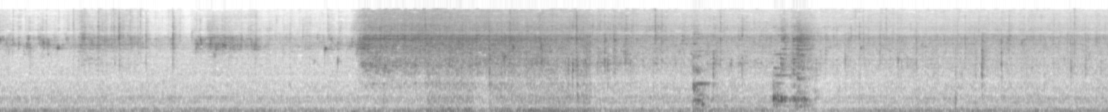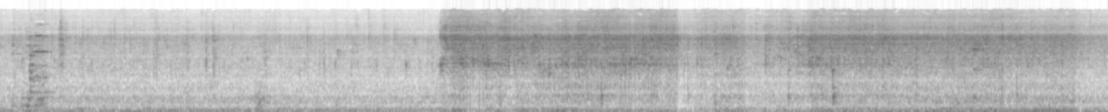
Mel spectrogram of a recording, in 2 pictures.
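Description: Chicken wings frying in hot oil with ginger in a wok: a steady sizzle that jumps louder a few seconds in, with a few short knocks along the way.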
